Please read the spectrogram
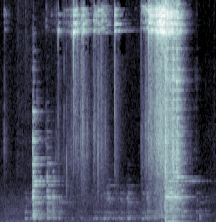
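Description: Barbell deadlift loaded with iron plates and chains: the chains clink and rattle as the bar comes up about half a second in. About three seconds in the bar comes back down onto the rubber mat with a heavy thud and a burst of metal clatter, the loudest sound.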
